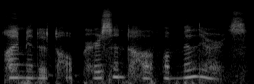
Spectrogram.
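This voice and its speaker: A woman voicing a clingy, proud female fox spirit familiar in an ASMR role-play, breathy and intimate on a close binaural microphone. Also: high voice, level tone, moderate pace, a bit bright, slight background noise. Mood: hurt, possessive.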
